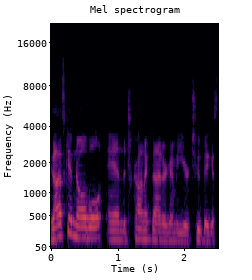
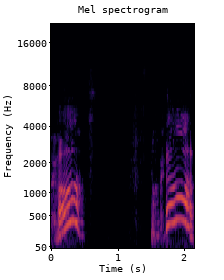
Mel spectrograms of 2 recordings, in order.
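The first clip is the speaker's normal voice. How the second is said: put-on emo-style outburst, higher and louder; 7 dB louder than usual. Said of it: "he just goes into, like, full emo mode".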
